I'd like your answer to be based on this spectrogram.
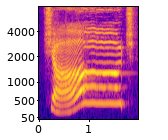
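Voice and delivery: high, loud charge call; old soldier crying charge; battle cry. A narrator's reading. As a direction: roar it like leading troops. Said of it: "cried Titch".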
